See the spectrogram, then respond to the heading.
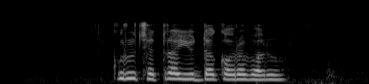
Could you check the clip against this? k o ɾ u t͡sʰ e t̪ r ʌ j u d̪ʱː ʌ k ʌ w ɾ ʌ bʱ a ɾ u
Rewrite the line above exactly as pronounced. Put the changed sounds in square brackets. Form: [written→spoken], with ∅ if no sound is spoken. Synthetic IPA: k [o→u] ɾ u t͡sʰ e t̪ r ʌ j u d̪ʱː ʌ k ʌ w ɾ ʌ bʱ [a→ʌ] ɾ u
